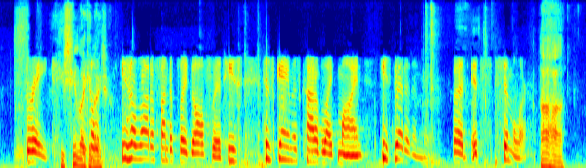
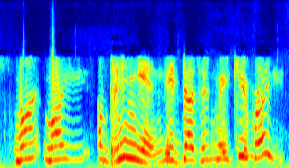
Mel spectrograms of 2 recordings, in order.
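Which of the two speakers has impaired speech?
The second: cerebral palsy; causes shaking.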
